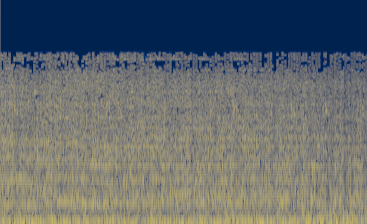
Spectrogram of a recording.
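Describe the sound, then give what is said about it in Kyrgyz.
A German crawler tractor, refitted with rubber wheels and converted into a crane, runs its engine in a steady, loud, low rumble that holds unbroken for the whole stretch with no talk. “Кас таман герман тракторуна желим дөңгөлөк салып, алдына кошумча дөңгөлөк темир тезектерди кошуп отуруп, кадыресе кранга айлантыптыр.”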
